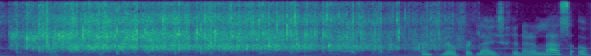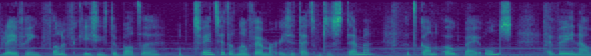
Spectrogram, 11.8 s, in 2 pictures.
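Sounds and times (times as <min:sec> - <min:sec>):
warm audience applause: 0:00.0 - 0:04.8
speech: 0:04.2 - 0:11.8.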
